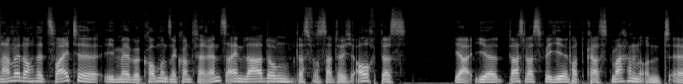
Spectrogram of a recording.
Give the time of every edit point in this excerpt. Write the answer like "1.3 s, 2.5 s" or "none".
1.7 s, 3.1 s, 5.2 s, 5.7 s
